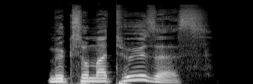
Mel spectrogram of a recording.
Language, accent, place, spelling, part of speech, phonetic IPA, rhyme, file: German, Germany, Berlin, myxomatöses, adjective, [mʏksomaˈtøːzəs], -øːzəs, De-myxomatöses.ogg
- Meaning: strong/mixed nominative/accusative neuter singular of myxomatös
